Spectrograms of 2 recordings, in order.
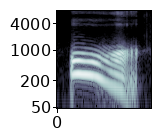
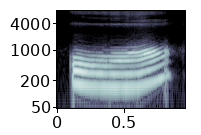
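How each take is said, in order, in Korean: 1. 이 음절은 네 번째 성조로 발음합니다. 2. 이 음절은 두 번째 성조로 발음합니다.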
